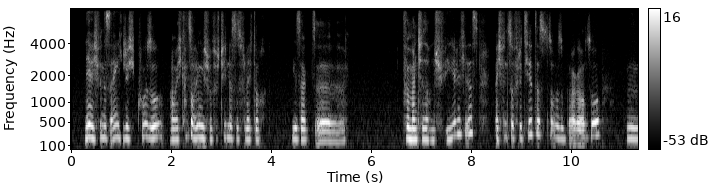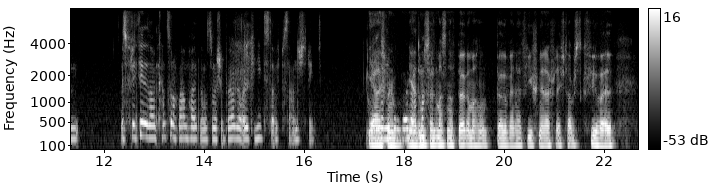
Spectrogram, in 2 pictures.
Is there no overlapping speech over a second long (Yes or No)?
No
